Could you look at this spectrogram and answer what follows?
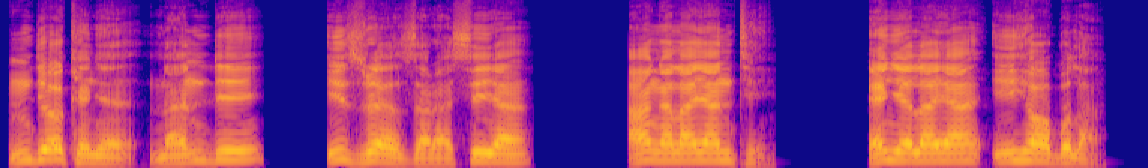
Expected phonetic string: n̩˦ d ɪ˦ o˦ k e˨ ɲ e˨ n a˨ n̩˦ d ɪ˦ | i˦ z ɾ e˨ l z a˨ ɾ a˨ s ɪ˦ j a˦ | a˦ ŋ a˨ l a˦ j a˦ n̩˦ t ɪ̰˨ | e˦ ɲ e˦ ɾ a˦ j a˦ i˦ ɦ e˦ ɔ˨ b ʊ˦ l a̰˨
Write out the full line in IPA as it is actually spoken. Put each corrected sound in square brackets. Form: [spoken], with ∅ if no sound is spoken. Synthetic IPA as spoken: n̩˦ d ɪ˦ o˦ k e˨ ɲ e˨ n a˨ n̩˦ d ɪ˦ | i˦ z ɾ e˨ l z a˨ ɾ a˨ s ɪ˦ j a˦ | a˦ ŋ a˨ l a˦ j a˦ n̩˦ t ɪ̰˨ | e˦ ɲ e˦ [l] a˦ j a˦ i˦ ɦ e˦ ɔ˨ b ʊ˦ l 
